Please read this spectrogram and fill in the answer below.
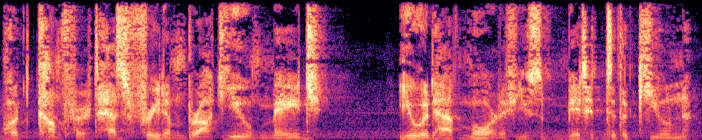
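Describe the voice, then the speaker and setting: Very deep, stoic horned giant. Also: male voice, bright, forceful tone, a little hiss or hum, full character voice. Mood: solemn, firm. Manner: halting, stoic, terse declarative phrasing. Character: solemn, devout male Qunari warrior mage, huge horned humanoid. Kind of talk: video game cutscene acting.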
